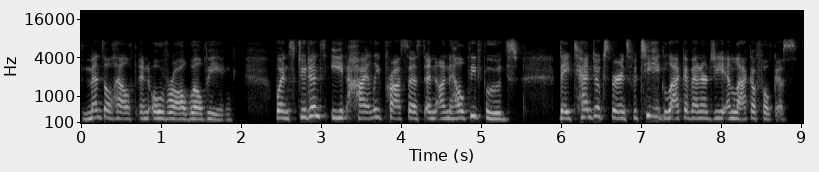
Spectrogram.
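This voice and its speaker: High-voiced middle-aged woman giving testimony. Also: a bit bright. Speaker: teacher testifying. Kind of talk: prepared public testimony. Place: committee hearing. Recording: dull, muffled audio.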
